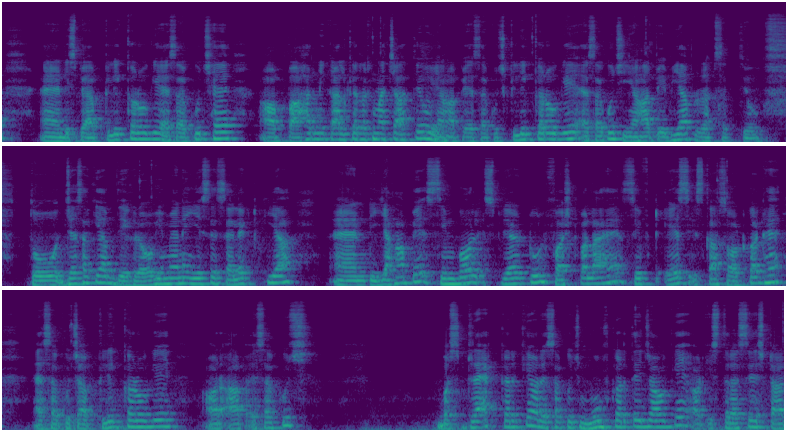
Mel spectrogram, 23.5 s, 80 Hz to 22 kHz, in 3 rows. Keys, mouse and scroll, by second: 3.7-9.2 drag, 15.0-23.5 drag.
